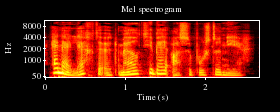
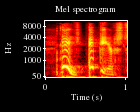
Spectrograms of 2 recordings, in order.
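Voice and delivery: shout; 11 semitones higher than usual. A narrator's reading. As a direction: shove ahead with a yell. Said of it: "schreeuwde Truida".

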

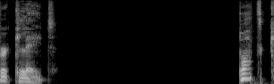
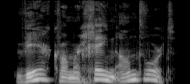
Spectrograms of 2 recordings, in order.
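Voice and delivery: ordinary delivery, nothing marked

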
